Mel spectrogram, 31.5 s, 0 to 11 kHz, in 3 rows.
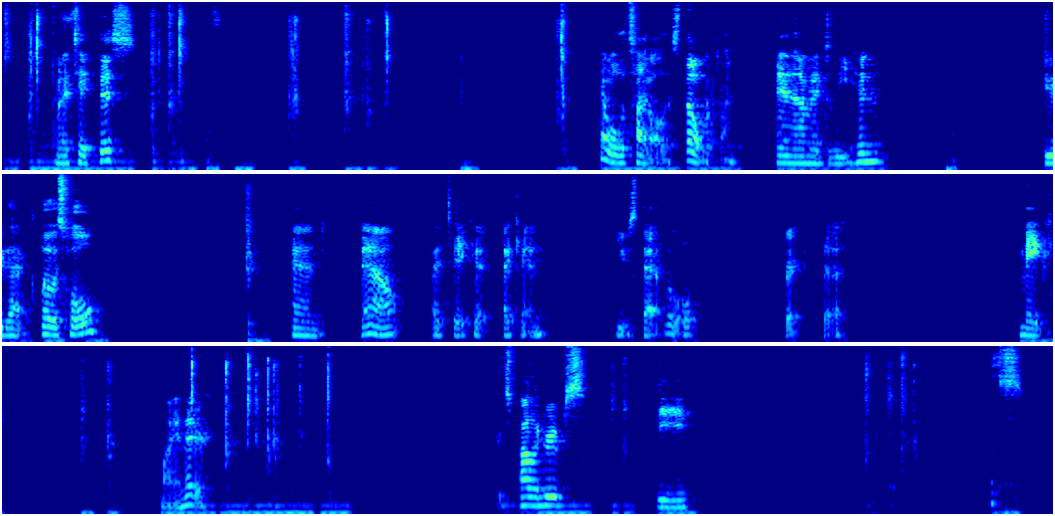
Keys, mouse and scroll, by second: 0.0 shift+right click, 1.5 ctrl+z, 2.9 shift+right click, 3.0 right click, 3.2 ctrl+z, 3.5 right click, 3.6 right click, 3.8 ctrl+right click, 4.2 ctrl+click, 5.8 ctrl+right click, 5.9 right click, 9.0 click, 9.4 right click, 10.6 space, 12.7 space, 13.2 right click, 14.2 click, 20.4 right click, 21.6 ctrl+w, 22.0 right click, 22.9 alt+right click, 23.4 ctrl+right click, 23.5 ctrl+z, 23.7 right click, 25.6 shift+click, 26.4 right click, 27.0 d, 27.4 right click, 29.4 alt+right click, 29.7 ctrl+right click, 29.8 ctrl+z, 30.6 ctrl+click.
